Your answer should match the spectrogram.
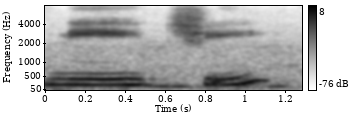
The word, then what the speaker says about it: Nietzsche: It is the philosopher is pronounced Nietzsche.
